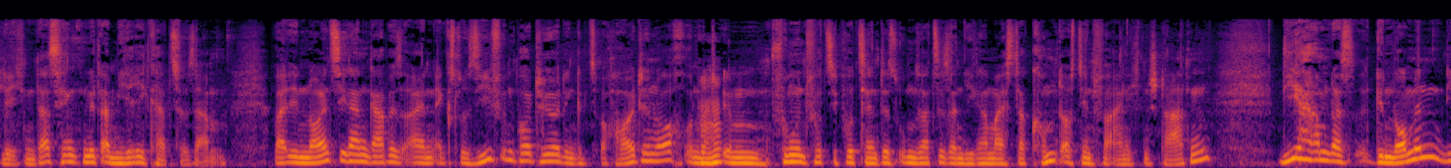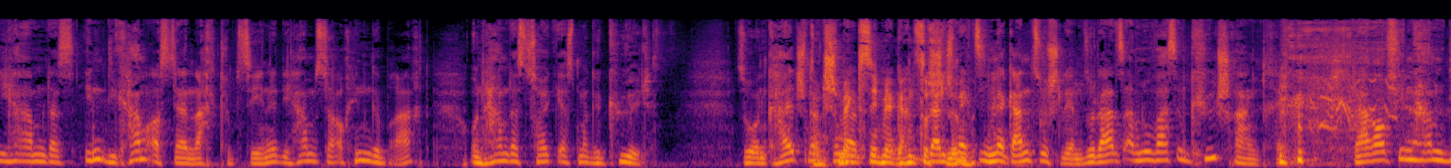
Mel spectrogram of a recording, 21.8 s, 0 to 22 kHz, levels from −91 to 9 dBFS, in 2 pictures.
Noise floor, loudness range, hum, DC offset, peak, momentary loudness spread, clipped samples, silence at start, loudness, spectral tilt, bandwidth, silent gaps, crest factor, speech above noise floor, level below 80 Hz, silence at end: -46 dBFS; 7 LU; none; under 0.1%; -2 dBFS; 12 LU; under 0.1%; 0 s; -21 LUFS; -4.5 dB/octave; 14 kHz; none; 18 dB; 25 dB; -56 dBFS; 0 s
